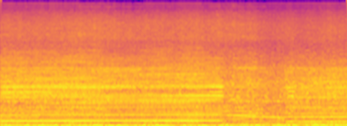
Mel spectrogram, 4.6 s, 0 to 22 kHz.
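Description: A 1991 Honda Beat pulls away, its small engine droning steadily and loudly from inside the cabin with the windows up, then dipping in pitch at a gear change before climbing again.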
